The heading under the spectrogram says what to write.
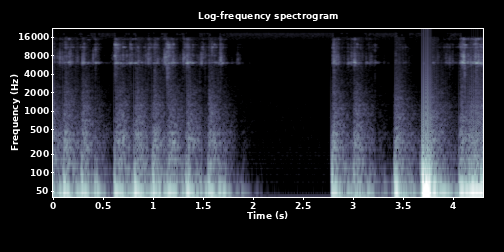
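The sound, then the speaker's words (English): A cat scratches at her collar inside an RV, the metal tags jingling in quick, rhythmic bursts, then a short pause before the jangling and soft scratching resume, louder toward the end. No one speaks. “You can hear her scratching her collar.”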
